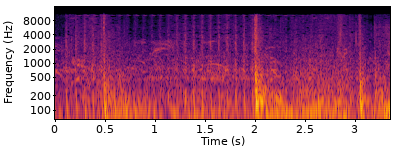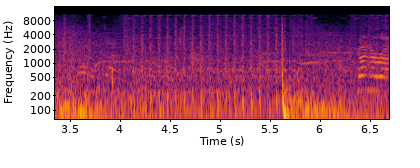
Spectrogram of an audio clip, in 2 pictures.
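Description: A gun fires in sharp single shots.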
